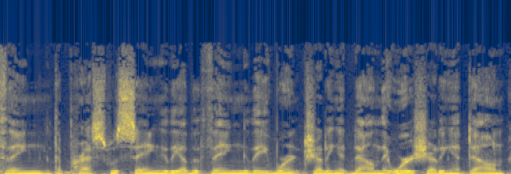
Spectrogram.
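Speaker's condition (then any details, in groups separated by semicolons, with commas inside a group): No condition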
